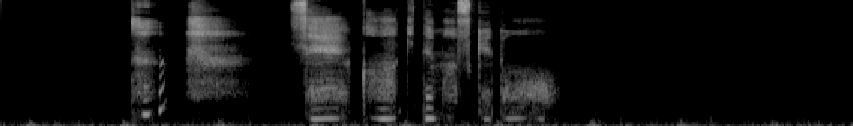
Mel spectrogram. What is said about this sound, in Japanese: 今ぴったりくっついちゃってます。私の心臓の音聞こえてます？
